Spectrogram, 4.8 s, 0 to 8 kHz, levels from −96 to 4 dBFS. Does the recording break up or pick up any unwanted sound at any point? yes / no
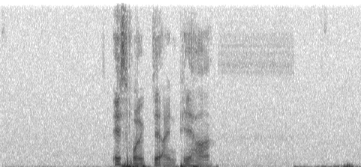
no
